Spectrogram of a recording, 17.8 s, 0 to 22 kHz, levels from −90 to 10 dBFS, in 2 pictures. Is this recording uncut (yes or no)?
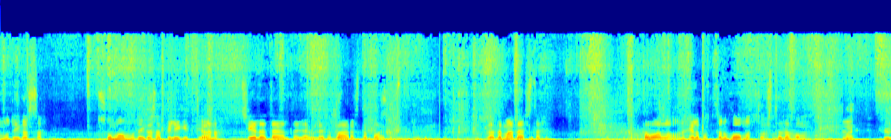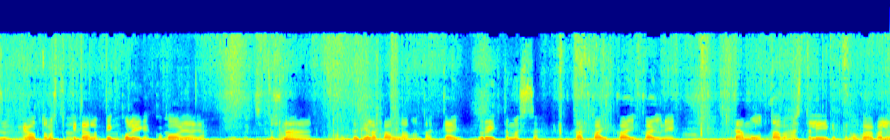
no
